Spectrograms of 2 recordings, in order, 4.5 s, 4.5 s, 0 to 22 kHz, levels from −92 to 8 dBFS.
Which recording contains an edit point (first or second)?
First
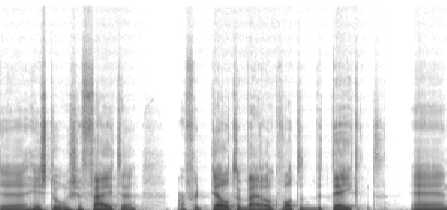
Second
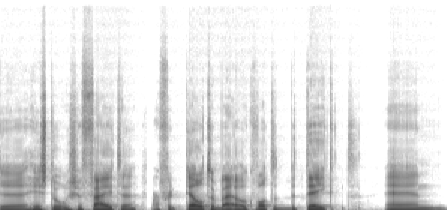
second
